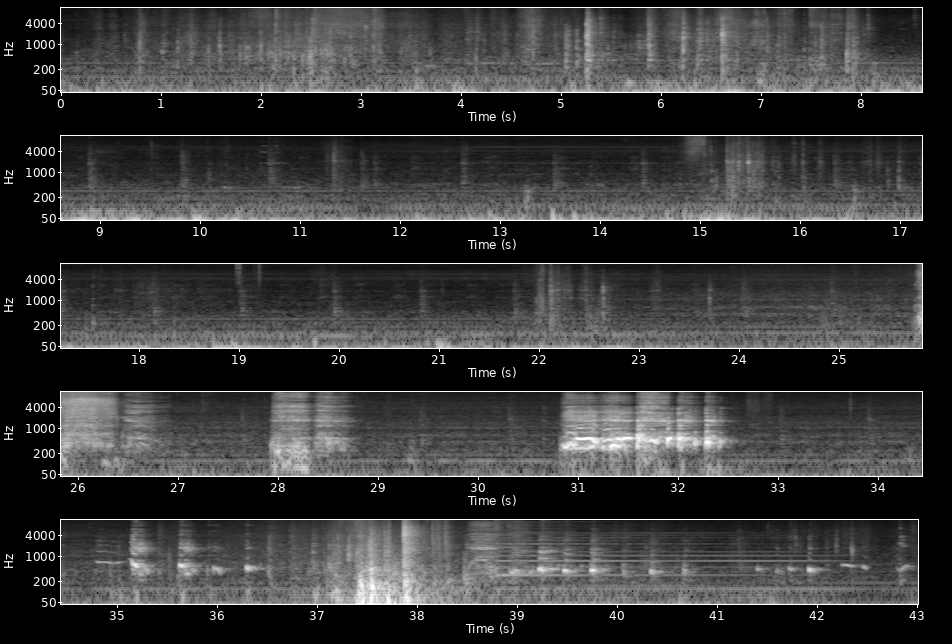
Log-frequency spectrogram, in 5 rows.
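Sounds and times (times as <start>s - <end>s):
music: 0.4s - 30.8s, 38.4s - 43.0s
woman sobbing: 25.8s - 26.9s, 27.9s - 28.8s, 30.8s - 32.6s, 34.8s - 36.6s, 38.5s - 43.0s.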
